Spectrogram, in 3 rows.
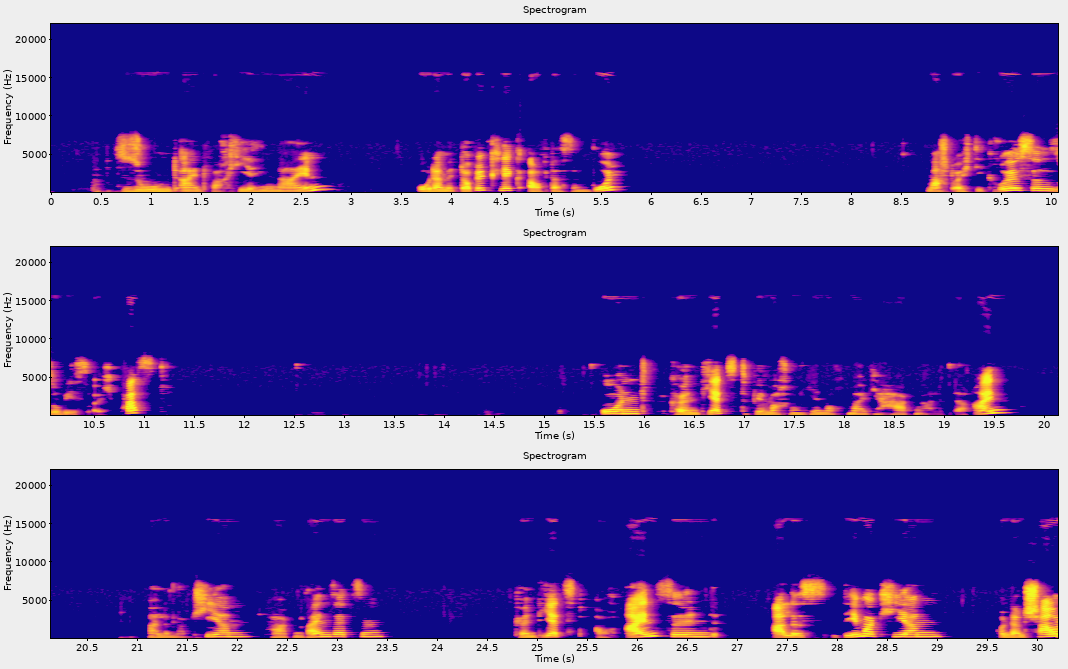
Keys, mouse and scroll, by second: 0.5-1.6 ctrl+scroll up 1, 1.9 ctrl+scroll up 2, 4.4 click, 13.9 click, 19.3-19.6 scroll down 1.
